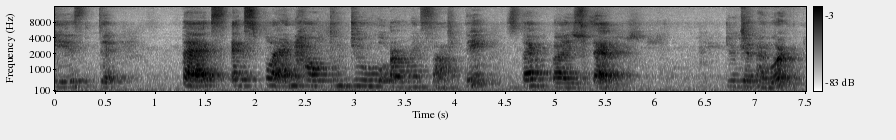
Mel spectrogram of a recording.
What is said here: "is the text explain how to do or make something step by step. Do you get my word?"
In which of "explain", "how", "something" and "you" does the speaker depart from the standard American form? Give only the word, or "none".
something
